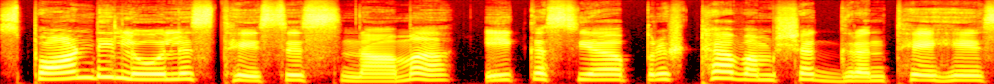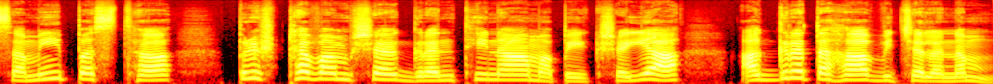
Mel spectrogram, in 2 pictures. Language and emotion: Sanskrit, neutral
